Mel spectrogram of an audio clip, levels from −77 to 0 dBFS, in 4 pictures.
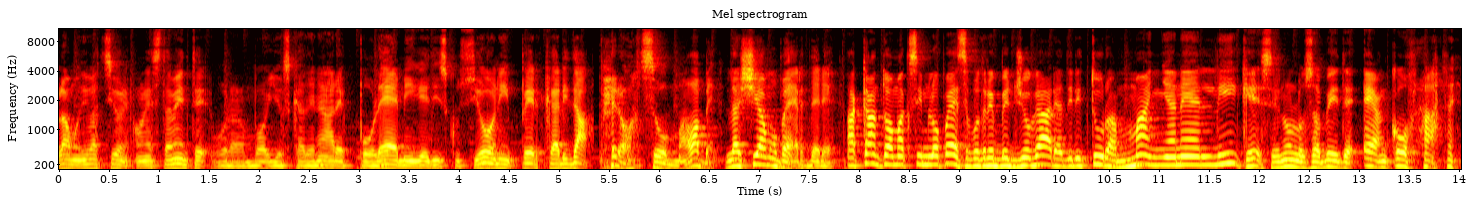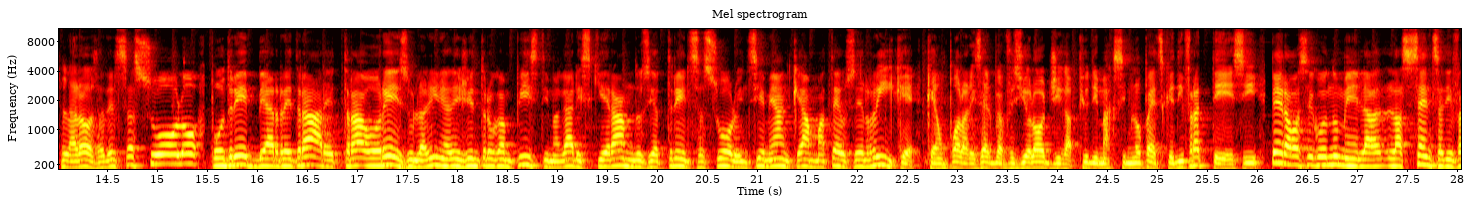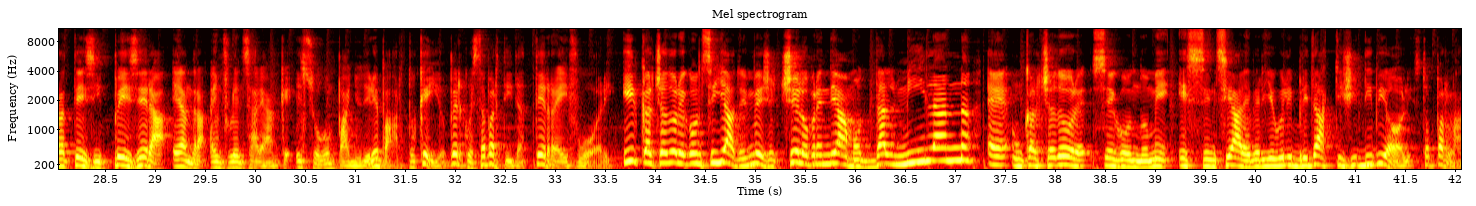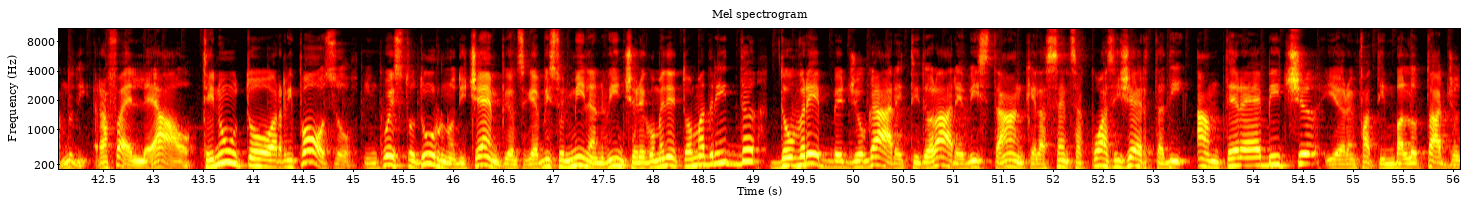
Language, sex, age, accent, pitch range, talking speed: Italian, male, 30-49, native, 125-190 Hz, 165 wpm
